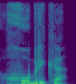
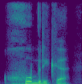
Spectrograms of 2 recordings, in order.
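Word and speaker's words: rubrica: E na pronúncia, o certo é rúbrica com a sílaba forte nobri. e não rúbrica.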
